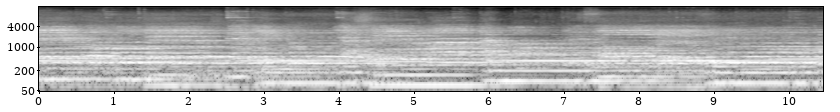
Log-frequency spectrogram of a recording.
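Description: A church choir singing with instrumental accompaniment: sustained, held chords over a low bass line that steps to a new note every second or two.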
